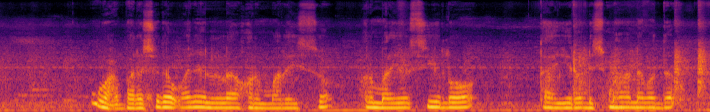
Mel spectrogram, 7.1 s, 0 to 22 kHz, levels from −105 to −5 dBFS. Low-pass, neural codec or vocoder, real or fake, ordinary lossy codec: none; none; real; none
